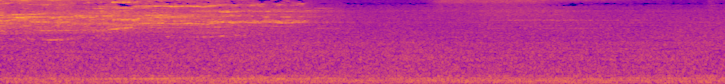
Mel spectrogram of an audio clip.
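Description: Trenitalia Frecciarossa high-speed train rolling slowly to a halt, its wheels and brakes squealing with high tones that die away about three seconds in. A steady low hum and rumble from the train carries on after the squeal stops.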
